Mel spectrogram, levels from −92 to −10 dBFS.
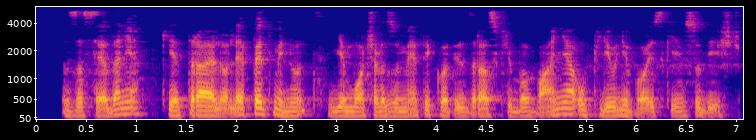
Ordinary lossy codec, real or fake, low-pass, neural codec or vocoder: MP3, 32 kbps; real; 5.4 kHz; none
